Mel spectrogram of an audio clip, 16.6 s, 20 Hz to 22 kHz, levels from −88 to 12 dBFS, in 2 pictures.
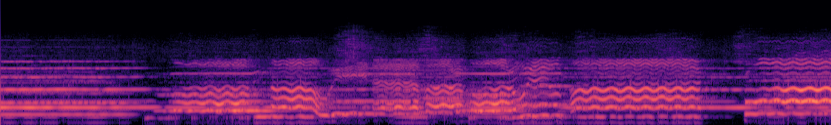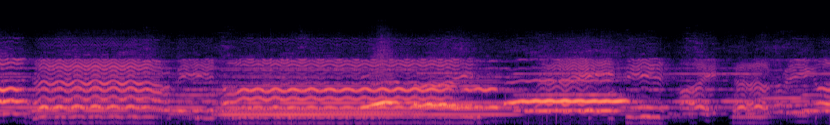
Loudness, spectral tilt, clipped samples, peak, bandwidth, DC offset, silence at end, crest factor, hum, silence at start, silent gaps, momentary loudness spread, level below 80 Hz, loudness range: -21 LUFS; -4.5 dB/octave; under 0.1%; -4 dBFS; 7 kHz; under 0.1%; 0 s; 16 dB; none; 0 s; none; 14 LU; -72 dBFS; 8 LU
